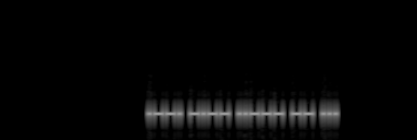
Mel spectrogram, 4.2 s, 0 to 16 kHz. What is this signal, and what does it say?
Morse code, heard as a keyed tone, about 38 wpm, 700 Hz. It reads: PY2MS
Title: DXCC-100 Call Signs - 5 Characters - 40wpm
